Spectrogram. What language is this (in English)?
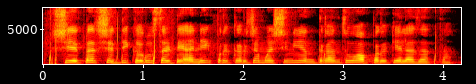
Marathi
